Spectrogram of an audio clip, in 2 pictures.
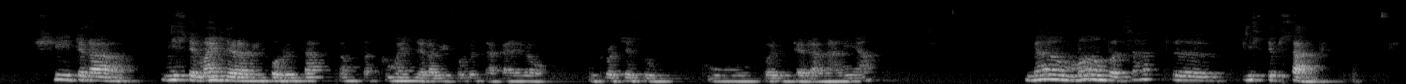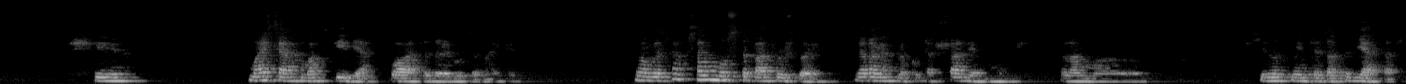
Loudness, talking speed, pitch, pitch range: -28 LUFS, 110 wpm, 155 Hz, 135-175 Hz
